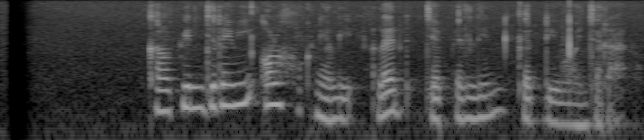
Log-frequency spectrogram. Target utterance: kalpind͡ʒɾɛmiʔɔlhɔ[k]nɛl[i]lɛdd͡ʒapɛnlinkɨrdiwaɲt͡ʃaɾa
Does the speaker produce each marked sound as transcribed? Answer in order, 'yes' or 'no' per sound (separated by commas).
yes, yes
